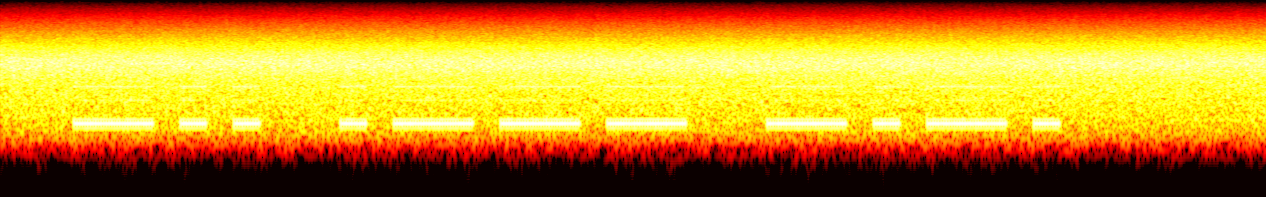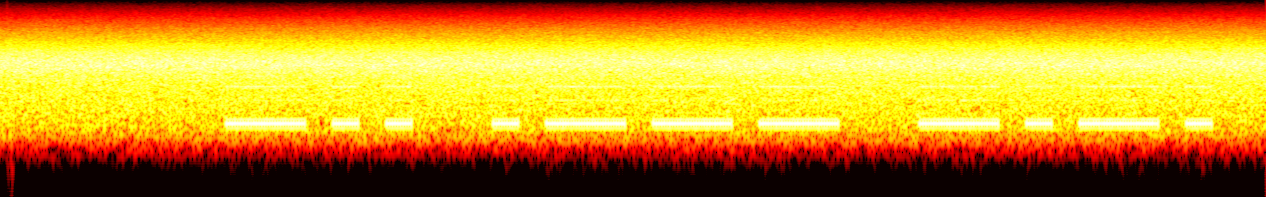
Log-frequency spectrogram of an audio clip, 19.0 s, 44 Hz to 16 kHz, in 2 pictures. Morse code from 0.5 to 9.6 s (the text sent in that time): DJC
